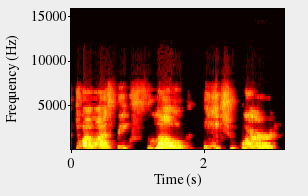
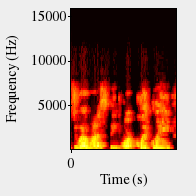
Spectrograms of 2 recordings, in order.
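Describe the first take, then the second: First: Slowing down, drawing out SLOW; slow delivery. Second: Demonstrating brisker speech; quicker delivery. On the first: Coach playing with voice for a student, slow delivery. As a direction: stretch "slow" and set each word apart. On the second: Coach playing with voice for a student, quicker delivery. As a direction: move briskly through the question. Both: Shown as a demonstration. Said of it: "kind of playing with my voice".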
